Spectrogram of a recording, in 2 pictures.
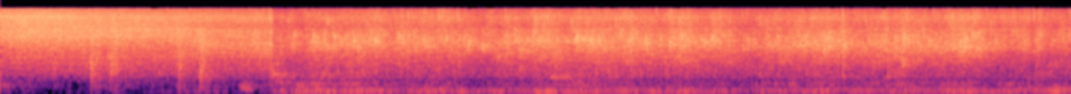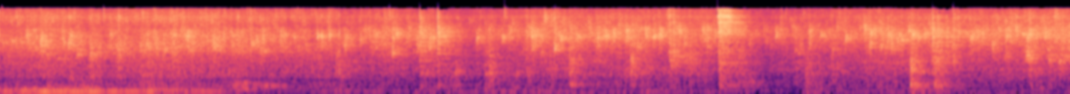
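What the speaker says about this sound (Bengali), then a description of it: "এবার হালকা করে ভেজে নেব বলে কড়াইয়ে তেল দিয়েছি। হালকা করে ভেজে নিচ্ছি।" Hilsa fish pieces fry in oil in a wok with a continuous hissing sizzle that persists throughout, with occasional clatter as the pieces are moved in the pan.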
